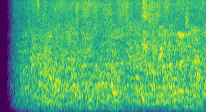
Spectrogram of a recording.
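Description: Many voices chattering at once, fading in over the first half second, then holding steady.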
